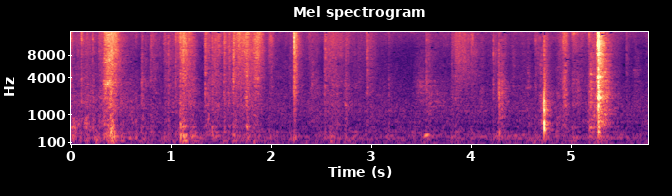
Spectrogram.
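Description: Hands handling a sandwich maker's box and its packaging: scattered rustles and light taps, then two sharp knocks about half a second apart near the end.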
